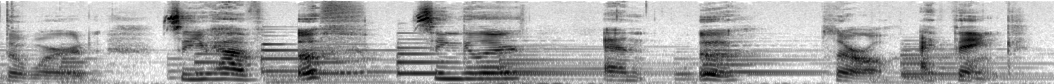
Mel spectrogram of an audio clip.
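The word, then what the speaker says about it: œuf: So you have ouf, singular, and plural, I think. You pronounce the F in the singular form, and you do not pronounce the F or the S in the plural form.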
